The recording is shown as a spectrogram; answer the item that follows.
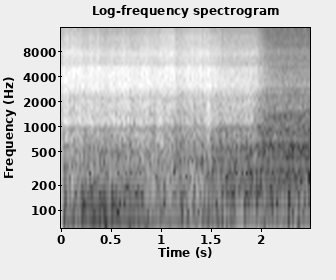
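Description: Compressed air hissing out of a tyre's valve stem through a J-Flater screw-on deflator valve, which is loosened a twist to air the tyre down. The hiss is loud and steady and stops suddenly near the end.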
